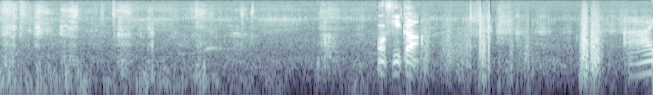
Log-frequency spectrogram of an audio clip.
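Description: A dog digs and scrapes in loose sand.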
